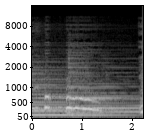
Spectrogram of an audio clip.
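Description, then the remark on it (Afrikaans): An owl hoots in a low, drawn-out tone, fairly loud, with a few brief rising swells in pitch across about two seconds. No one speaks. “Ja, uil van die muise altyd skuil.”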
